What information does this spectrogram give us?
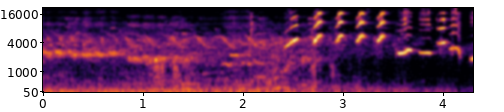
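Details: White-rumped shama lure song for birds gone silent after moult, in besetan style: after a muffled, noisy opening, a fast run of sharp, high slurred notes repeated roughly every quarter second.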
